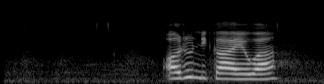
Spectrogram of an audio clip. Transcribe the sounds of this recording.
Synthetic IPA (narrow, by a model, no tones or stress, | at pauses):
ʌɾunikajewa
